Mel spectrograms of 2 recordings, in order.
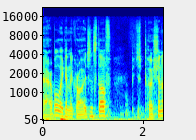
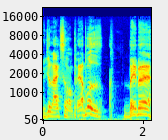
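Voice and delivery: put-on American accent, higher and louder; 5 semitones higher, 7 dB louder than usual. Reflecting on an impression of a teacher, the speaker repeats it in a put-on American voice. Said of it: "I was doing this voice".

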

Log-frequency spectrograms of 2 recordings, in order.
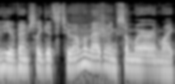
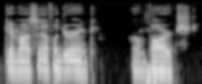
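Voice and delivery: put-on cowboy drawl; 3 semitones lower than usual. Voicing a character arriving in town: Sam Elliott voice. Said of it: "you just did the Sam Elliott voice".

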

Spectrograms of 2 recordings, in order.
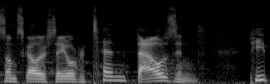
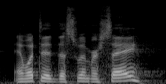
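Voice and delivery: ordinary talk, nothing marked

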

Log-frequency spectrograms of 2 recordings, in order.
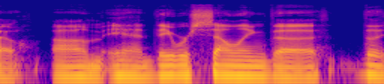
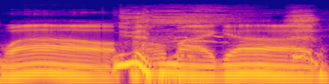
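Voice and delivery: mock-sarcastic, put-on sarcastic tone; 3 dB louder than usual. Speaker retells a man's reaction after he came out briefly, mimicking his sarcasm. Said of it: "he was like sarcastic the whole time".

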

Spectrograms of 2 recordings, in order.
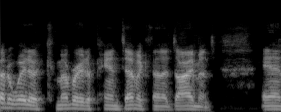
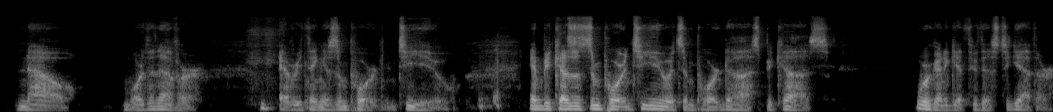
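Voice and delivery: low, soft TV commercial announcer voice; 5 semitones lower, 7 dB quieter than usual. Recalling commercials seen while watching TV with family, TV commercial announcer voice. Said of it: "Your announcer voice".

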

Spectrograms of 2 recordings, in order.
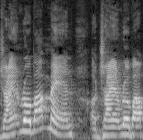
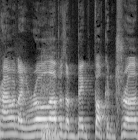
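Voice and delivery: plain

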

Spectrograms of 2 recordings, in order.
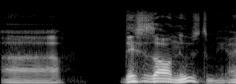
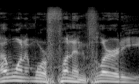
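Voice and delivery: creepy put-on voice, pitched up; 5 semitones higher than usual. Imitating someone describing their vision, in a creepy voice. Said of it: "You say that creepy voice".

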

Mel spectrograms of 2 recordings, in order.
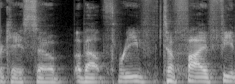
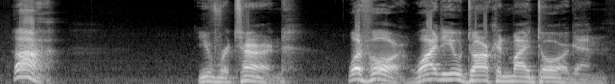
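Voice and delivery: put-on drunk giant voice, louder; 6 dB louder than usual. Game narrator voicing a drunk giant greeting the returning party, drunk giant voice. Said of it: "the giant is drunk".

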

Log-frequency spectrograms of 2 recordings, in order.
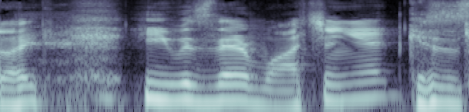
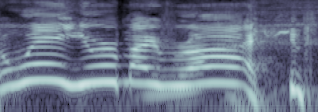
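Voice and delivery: put-on girl voice, much higher, slower; 14 semitones higher than usual. Acting out a scene, the speaker voices the woman in a girl voice. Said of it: "I like your girl voice".

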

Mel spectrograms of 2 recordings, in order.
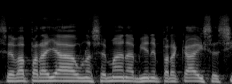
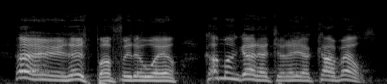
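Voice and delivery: put-on old TV commercial spokesman, pitchman announcer delivery; 4 semitones higher, 4 dB louder than usual. Recalling an old Carvel TV commercial: Carvel commercial voice. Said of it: "that's a good imitation".

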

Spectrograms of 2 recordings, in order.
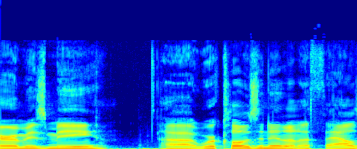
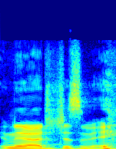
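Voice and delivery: normal talking voice

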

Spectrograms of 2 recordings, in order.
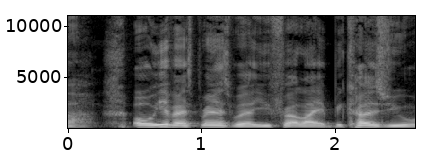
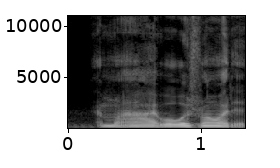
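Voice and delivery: normal talking voice

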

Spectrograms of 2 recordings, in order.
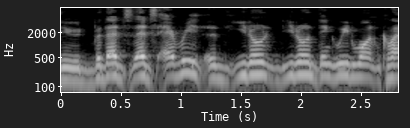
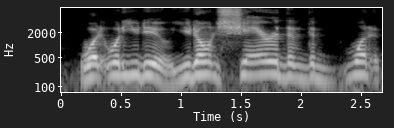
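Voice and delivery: usual speaking voice

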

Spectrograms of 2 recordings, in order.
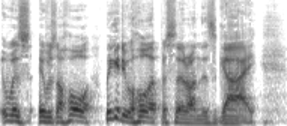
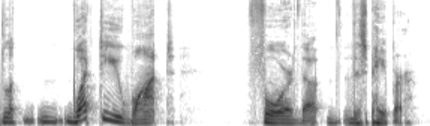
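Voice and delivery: put-on exasperated tone. Retelling asking a professor about a paper: retelling an exasperated question. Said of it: "I was in kind of an exasperated state".

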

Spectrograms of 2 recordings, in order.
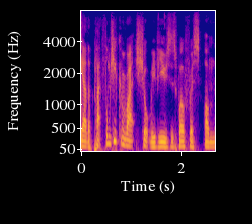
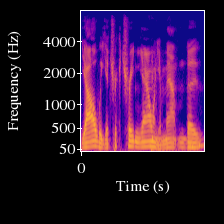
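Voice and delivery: fake American accent, much lower pitch; 5 semitones lower than usual. Told to develop a great fake american accent, trying it out: fake american accent. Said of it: "You need to develop a great fake American accent".

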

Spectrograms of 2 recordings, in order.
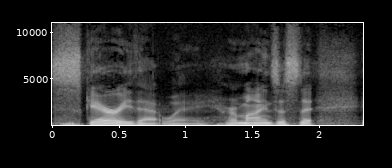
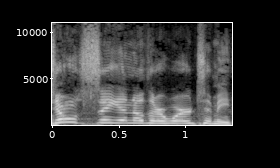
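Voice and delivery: mock yelling, higher; 13 semitones higher, 3 dB louder than usual. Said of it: "remember what the woman was yelling?".

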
